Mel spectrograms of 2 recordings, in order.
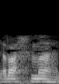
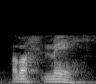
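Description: First: The vowel before final h is an open a. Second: The vowel before final h leans toward e.

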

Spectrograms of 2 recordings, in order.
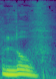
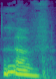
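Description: First: It is said in a Liverpool accent. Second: It is said in a standard RP accent. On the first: "where I come from, in Liverpool, you say love" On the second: "RP, and you would say love"

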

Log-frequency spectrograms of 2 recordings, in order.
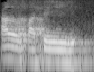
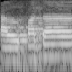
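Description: First: The final vowel is a fronted e-like sound. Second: The final vowel is a plain open a. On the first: "Yang benar adalah al-hudi, al-fatih" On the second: "ini yang dibaca fathah dulu ya"

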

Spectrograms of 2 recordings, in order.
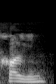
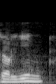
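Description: First: The name is said with English pronunciation. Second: The name is said with Spanish pronunciation. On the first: The surname is of Saxon origin. "Si es sajón, pues es Holguín" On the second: The surname is of Latin origin.

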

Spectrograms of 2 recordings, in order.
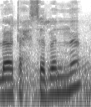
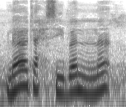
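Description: First: The vowel after the s is a. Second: The vowel after the s is i. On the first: The speaker calls it wrong. "ولم ينطق بها في هذه القضية في فتحها" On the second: The speaker calls it right. "نطق بها مكسوة السين"

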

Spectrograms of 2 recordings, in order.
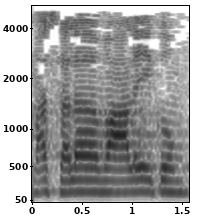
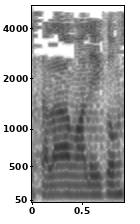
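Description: First: The greeting is said clearly and pleasantly. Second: The greeting is mumbled too quietly to hear. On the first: The greeting is a sincere prayer for the family. The speaker calls it right. "dengan nada yang enak didengar, dengan nada yang terdengar" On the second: The greeting is said without care for anyone hearing it. The speaker calls it wrong. "sapa sing krungu"

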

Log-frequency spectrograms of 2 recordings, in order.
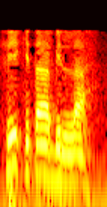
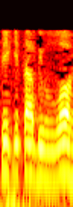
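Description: First: The 'l' in 'billah' is light and thin. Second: The 'l' in 'billah' is heavy and thick. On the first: The speaker calls it right. "tarkik dibacanya" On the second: The speaker calls it wrong. "bukan tafkhim, bukan fi kitabillah"

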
